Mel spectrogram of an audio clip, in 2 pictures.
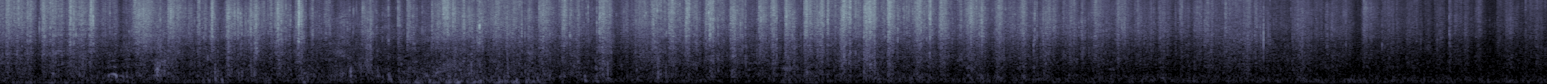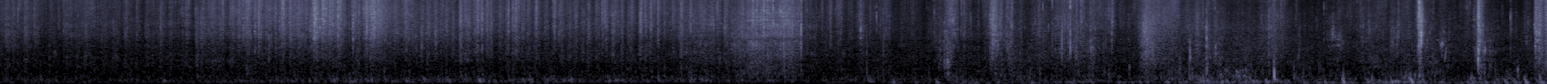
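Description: Footsteps crunching and rustling through dry fallen leaves on the forest floor. They come quickly and thickly for about the first twelve seconds, then become sparser and fainter.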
